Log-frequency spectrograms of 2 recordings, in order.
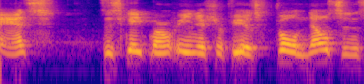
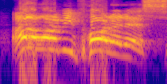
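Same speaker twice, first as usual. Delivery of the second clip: high, loud yelled protest; Roddy yelling; 11 semitones higher, 6 dB louder than usual. Retold or imitated. Wrestler refusing to take part, high yelled impression. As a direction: shout it out as an over-caffeinated complaint. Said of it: "Roddy comes in and yells".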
